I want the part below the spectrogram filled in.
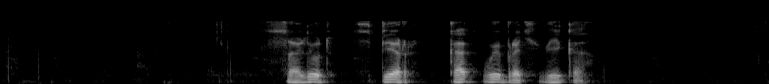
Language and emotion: Russian, neutral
